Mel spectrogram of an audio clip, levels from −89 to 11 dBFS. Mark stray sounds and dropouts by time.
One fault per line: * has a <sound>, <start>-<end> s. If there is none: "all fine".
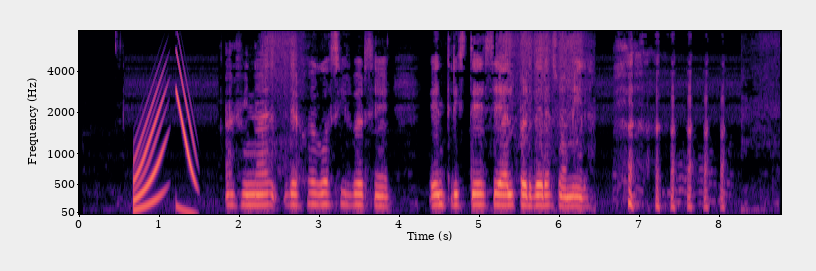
* has a chirp, 0.7-1.5 s
* has a laugh, 6.7-8.2 s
